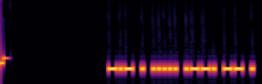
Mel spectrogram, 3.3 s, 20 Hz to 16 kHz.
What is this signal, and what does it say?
Morse code, heard as a keyed tone, about 34 wpm, 690 Hz. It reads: KE5PME
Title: USA Callsign DE Callsign 35wpm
